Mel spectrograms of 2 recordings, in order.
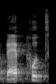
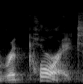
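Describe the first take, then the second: First: The stress is on the first syllable. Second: The stress is on the second syllable. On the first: The speaker calls it wrong. "report 하지 말고" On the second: The speaker calls it right. "report 사운드 만들어주기"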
